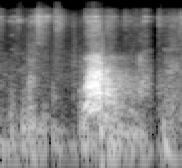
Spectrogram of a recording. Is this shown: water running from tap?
no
